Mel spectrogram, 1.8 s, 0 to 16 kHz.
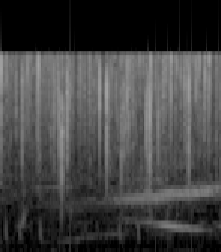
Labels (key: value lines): label: biophony
recorder: SoundTrap 300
